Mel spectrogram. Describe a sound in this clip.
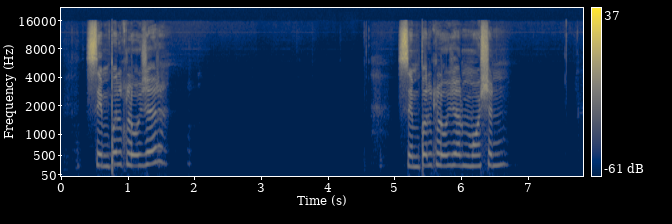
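A young woman speaks calmly and clearly through a close microphone, in short phrases with pauses.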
